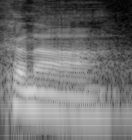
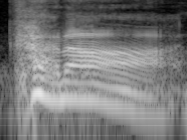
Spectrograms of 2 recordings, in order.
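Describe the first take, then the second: First: Kana said lightly, no throaty K; an ordinary English kana; soft plain kana. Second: Kana with a hard, guttural K, louder and higher; throaty kana. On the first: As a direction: kana said softly and flat. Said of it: "not like kana". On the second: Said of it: "You have to say it like that". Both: Shown as a demonstration.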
